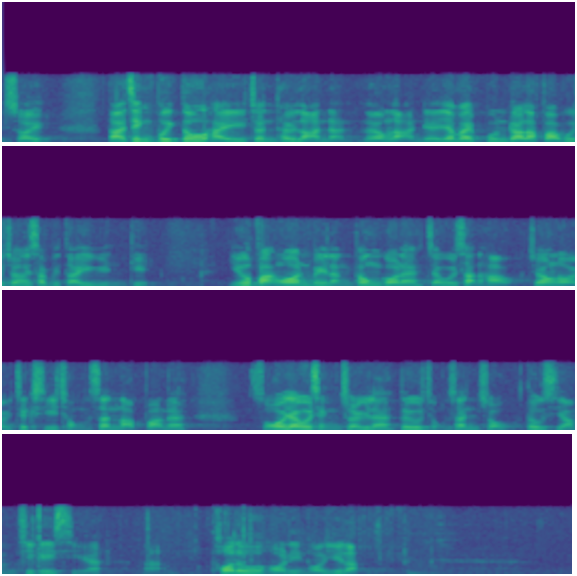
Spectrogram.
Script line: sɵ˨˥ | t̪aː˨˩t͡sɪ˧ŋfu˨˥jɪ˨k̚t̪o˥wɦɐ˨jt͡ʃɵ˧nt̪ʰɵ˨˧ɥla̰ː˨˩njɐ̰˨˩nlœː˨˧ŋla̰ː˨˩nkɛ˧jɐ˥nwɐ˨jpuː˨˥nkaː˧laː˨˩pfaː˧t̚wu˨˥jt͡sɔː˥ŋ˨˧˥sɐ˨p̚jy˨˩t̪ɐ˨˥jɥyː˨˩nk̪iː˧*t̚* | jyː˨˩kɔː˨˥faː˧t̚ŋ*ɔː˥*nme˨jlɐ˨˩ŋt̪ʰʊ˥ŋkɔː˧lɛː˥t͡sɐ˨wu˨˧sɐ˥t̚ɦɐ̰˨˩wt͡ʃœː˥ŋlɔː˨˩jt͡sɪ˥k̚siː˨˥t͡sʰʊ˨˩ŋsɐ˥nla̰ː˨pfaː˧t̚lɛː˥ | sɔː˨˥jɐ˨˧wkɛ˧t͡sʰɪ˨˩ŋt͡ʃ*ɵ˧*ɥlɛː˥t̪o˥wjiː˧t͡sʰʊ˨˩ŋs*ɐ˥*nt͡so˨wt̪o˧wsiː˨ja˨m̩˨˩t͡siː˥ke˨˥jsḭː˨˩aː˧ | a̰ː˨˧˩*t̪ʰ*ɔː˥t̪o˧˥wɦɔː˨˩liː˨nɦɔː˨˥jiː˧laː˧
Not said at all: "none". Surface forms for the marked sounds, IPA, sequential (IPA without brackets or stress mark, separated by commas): t̚, ɔː˧, ɵ˧, ɐ˥, t̪ʰ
